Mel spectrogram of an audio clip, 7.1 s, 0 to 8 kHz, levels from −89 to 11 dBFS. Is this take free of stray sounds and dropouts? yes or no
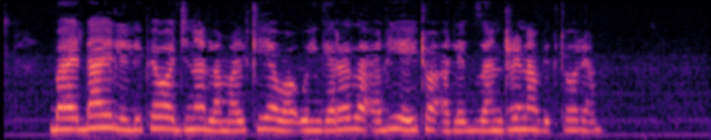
yes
